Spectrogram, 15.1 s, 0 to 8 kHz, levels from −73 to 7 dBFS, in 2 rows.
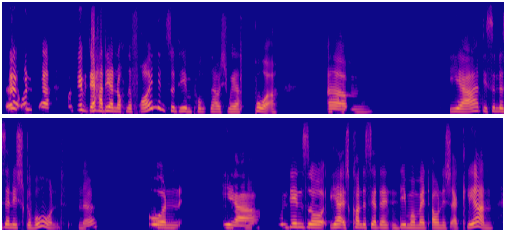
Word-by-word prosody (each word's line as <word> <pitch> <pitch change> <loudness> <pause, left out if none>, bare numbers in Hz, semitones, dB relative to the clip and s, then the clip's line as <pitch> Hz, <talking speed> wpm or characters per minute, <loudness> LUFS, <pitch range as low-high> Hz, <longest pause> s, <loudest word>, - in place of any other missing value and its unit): Äh, - - +6
und, 405 - -4
äh, 270 -1 +3 0.3
von 290 -1 -16
dem 345 -5 +3
der 265 +1 +8
hatte 270 0 +4
ja 265 - +7
noch 230 -2 -1
'ne 220 -2 -3
Freundin 370 - -1
zu 260 -2 -5
dem 235 -2 -2
Punkt, 210 -1 -10
da 215 - -4
habe 205 - -2
ich 195 - -17
mir 200 -1 -2
gedacht: 185 - -11
„Boah, 220 -6 +1 0.8
ähm“ 195 -2 -1 1.2
„ja, 220 +4 +3
die 240 -2 -10
sind 240 +2 -6
das 230 -1 0
ja 230 -2 +1
nicht 215 -1 -5
gewohnt“, 200 - -4 0.2
ne? 180 +3 -8 0.8
Und 205 -3 +1 0.7
ja, 185 -5 +2 0.4
und 220 +2 -10
dem 255 -1 +3
so 230 -2 +3
ja, 230 +3 +3
ich 205 0 -3
konnte 230 -2 0
es 215 - -5
ja 220 - +3
dann 205 -1 -2
in 200 -1 -12
dem 210 0 0
Moment 200 -2 -1
auch 195 - +3
nicht 185 -2 -8
erklären, 190 - +1
215 Hz, 185 wpm, -24 LUFS, 200-240 Hz, 1.2 s, der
